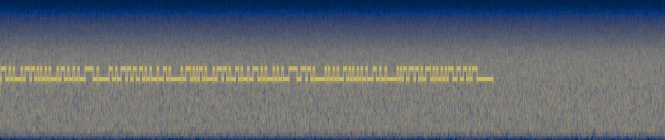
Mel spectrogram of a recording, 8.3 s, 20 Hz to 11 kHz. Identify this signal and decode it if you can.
RTTY (50 baud, 450 Hz shift), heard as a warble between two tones, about 1850 Hz centre, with radio static. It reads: … FKP5P I7ASK UQNK5 FUF0S AFZIZ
